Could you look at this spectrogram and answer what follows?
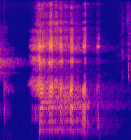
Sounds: Laughter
